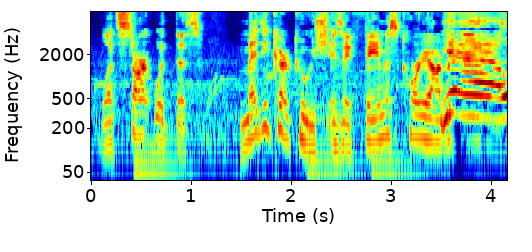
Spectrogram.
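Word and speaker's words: Mehdi Kerkouche: This is that Mehdi Kirkuchi person now. Hi, dancers. I'm Mehdi Karkouche and welcome. Okay. It's a very different pronunciation than I thought.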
